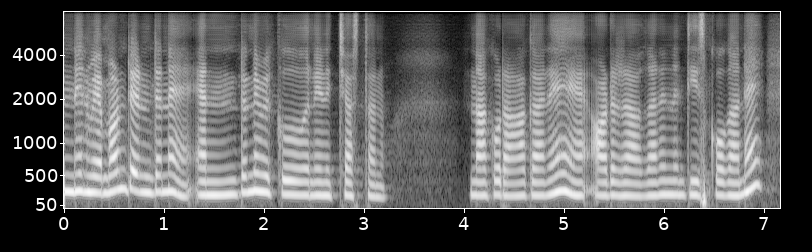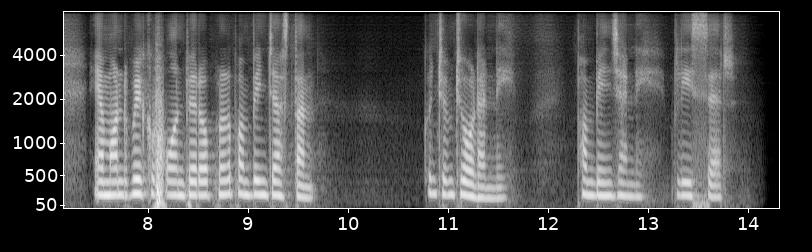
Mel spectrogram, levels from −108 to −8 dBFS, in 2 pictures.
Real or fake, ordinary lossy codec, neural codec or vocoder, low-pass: fake; none; codec, 16 kHz, about 1 kbps, DyCAST, with the encoder's durations; none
